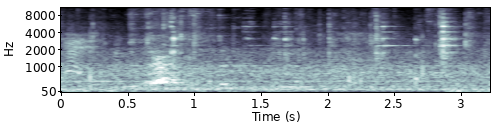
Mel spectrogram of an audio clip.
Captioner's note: dogs barking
